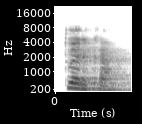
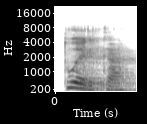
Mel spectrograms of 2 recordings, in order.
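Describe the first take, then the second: No difference in how they are said.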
